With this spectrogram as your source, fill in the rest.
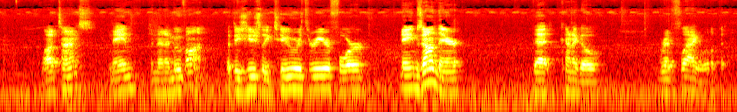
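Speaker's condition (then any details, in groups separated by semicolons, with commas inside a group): No condition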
